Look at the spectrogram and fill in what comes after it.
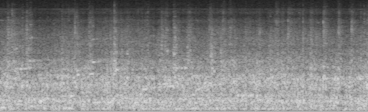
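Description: Zoo train running along its track, heard from aboard: a steady loud rumble with the wheels clicking over rail joints now and then.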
